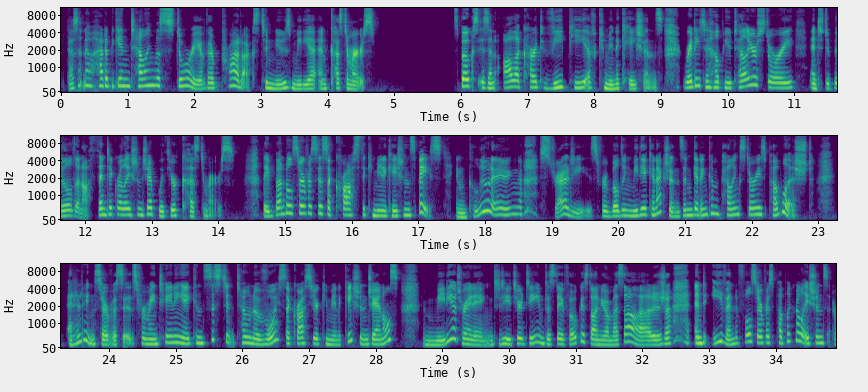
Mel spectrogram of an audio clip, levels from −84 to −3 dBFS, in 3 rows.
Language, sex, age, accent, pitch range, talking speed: English, female, 20-39, American, 195-260 Hz, 155 wpm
